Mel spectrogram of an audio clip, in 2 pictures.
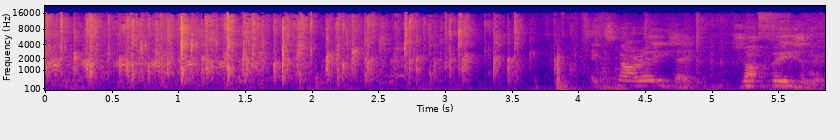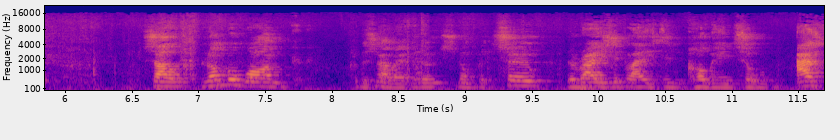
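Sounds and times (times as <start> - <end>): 
audience applause: 0.0 - 4.0
speech: 4.3 - 6.0, 6.6 - 11.6.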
